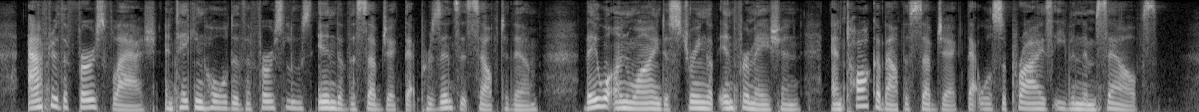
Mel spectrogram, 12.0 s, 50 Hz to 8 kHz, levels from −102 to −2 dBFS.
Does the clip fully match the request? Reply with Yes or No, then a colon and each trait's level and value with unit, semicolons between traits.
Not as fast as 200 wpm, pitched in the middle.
Yes: average, 185 wpm; medium, 145 Hz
